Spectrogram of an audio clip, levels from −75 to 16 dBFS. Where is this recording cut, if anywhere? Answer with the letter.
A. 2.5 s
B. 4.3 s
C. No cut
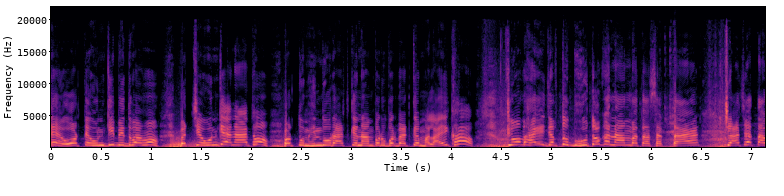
B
